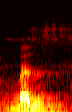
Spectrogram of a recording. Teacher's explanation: Sedangkan zai bersifat jarr dari segi nafas. Kemudian dari segi suara dia bersifat rakhawa. Sangat tipis tekanannya atau bahkan tidak ada tekanan sama sekali. Mengalir begitu saja.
